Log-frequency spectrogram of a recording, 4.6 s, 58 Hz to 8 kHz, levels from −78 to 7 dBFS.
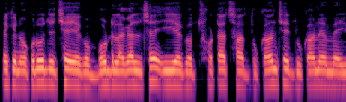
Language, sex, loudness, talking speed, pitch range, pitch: Maithili, male, -16 LUFS, 220 wpm, 125-135 Hz, 130 Hz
